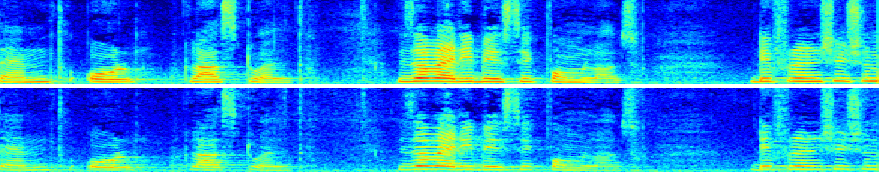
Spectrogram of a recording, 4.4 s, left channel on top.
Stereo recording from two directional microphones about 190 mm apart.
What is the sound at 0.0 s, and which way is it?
A woman's voice, 55° left (ahead or behind).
